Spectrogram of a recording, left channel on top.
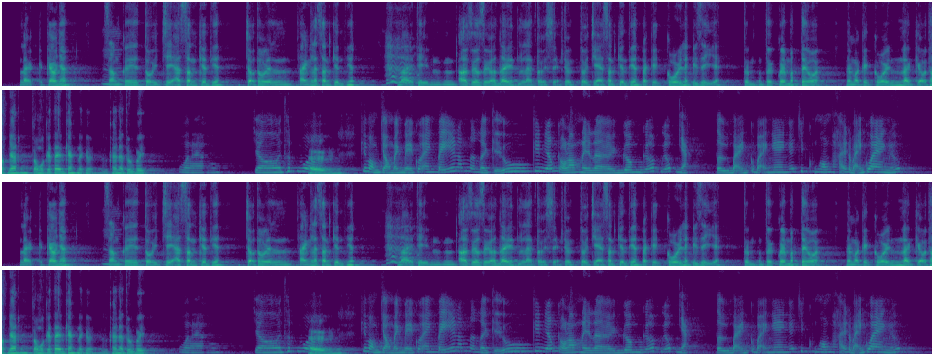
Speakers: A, in the centre; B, on the left.
A: là cái cao nhất
B: Ừ.
A: xong cái
B: ừ,
A: tuổi
B: ừ.
A: trẻ
B: ừ.
A: sân kiến thiết chỗ tôi đánh là sân kiến thiết
B: <laughs>
A: đấy thì ở giữa giữa đấy là tuổi trẻ tuổi, tuổi trẻ sân kiến thiết và cái cối là cái gì ấy tôi tôi quên mất tiêu rồi nhưng mà cái cối là kiểu thấp nhất có một cái tên khác nữa cơ khá là thú vị
B: Wow. Trời ơi, thích quá.
A: ừ
B: à. Cái vòng tròn bạn bè của An bé lắm nên là kiểu cái nhóm cầu lông này là gom góp góp nhặt từ bạn của bạn An á chứ cũng không phải là bạn của An nữa.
